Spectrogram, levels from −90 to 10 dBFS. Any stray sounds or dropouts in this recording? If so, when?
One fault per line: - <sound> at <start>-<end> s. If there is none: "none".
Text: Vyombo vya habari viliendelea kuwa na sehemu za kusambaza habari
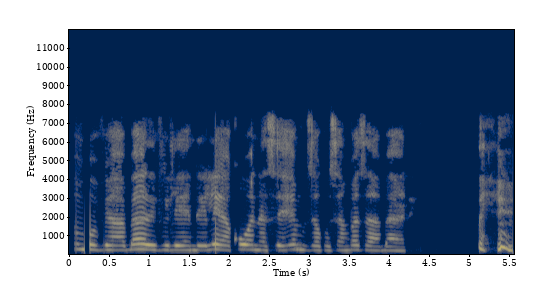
- dropout at 0.2-0.3 s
